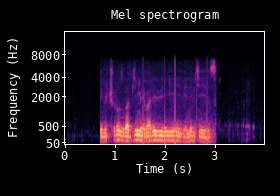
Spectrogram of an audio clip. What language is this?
Kinyarwanda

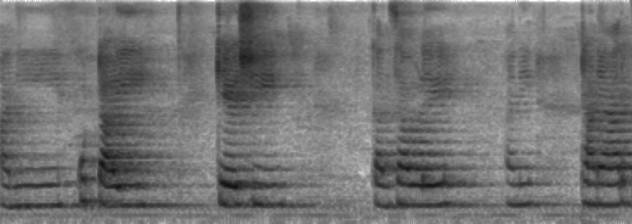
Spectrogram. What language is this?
Konkani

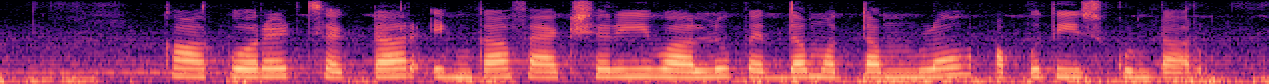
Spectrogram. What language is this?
Telugu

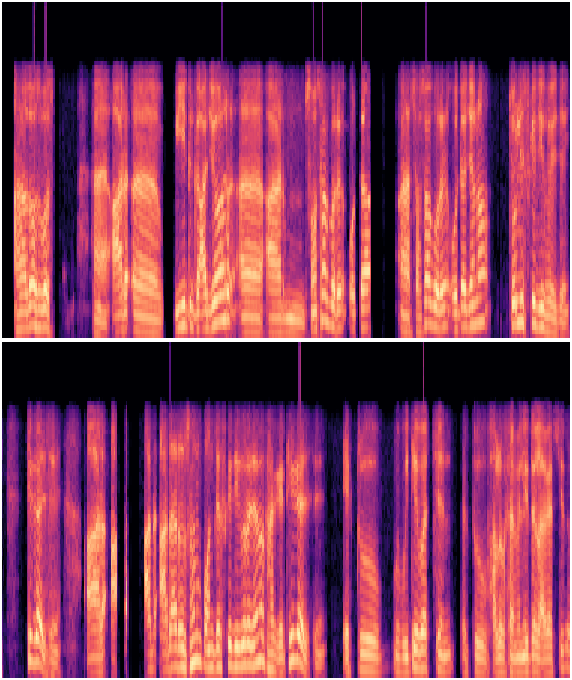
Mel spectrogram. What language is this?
Bangla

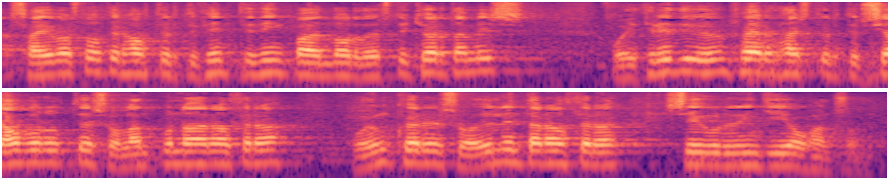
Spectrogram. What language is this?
Icelandic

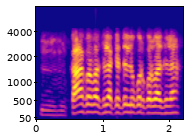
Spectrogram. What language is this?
Odia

